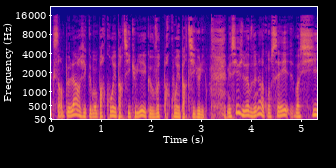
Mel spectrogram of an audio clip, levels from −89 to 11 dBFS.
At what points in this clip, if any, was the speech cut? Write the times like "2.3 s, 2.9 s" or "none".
none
